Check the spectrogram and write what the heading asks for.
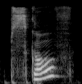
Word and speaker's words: Pskov: If I've pronounced that incorrectly, yeah, probably. Pskov? That sounds vaguely right.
